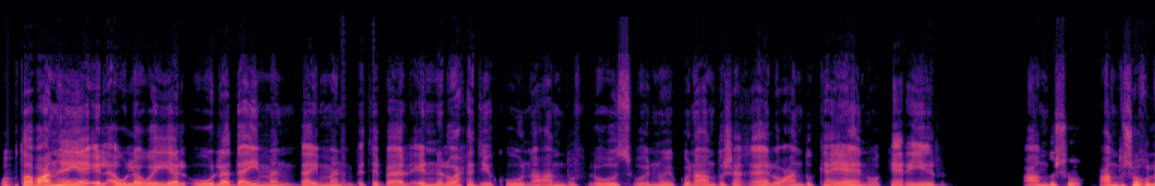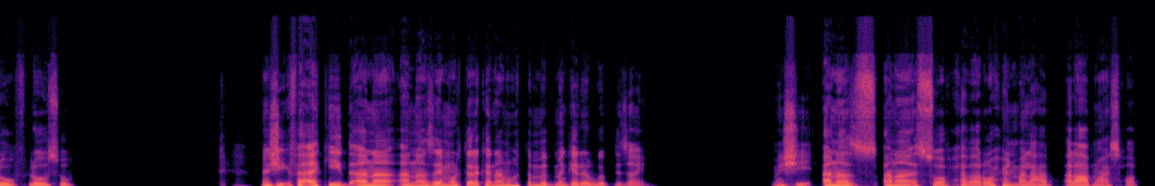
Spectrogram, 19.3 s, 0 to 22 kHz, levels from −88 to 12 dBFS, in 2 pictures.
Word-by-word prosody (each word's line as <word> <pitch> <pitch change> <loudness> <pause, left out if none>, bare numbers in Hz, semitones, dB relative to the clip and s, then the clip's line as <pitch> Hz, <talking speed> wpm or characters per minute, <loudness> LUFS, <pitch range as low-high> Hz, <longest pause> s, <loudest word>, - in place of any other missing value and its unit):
وطبعًا 175 +5 +5
هي 180 -5 +4
الأولوية 135 +7 +3
الأولى 145 +1 +1
دايمًا، 145 +1 -1
دايمًا 150 +3 -1
بتبقى 140 +2 -3
لإن 140 +2 -3
الواحد 140 0 -2
يكون 140 +5 -5
عنده 140 -2 -5
فلوس، 160 +6 -4
وإنّه 140 -2 -4
يكون 130 +1 -4
عنده 135 +1 -2
شغّال 125 +2 -2
وعنده 130 0 -3
كيان 130 +2 0
وكارير، 125 +3 -4 0.7
عنده 135 +3 -1
شُغ 135 +2 -3 0.2
عنده 135 +1 0
شغله 140 -1 +3
وفلوسه. 130 +2 -2 1.6
ماشي، 135 +2 +1
فأكيد 140 +7 +3
أنا 165 -2 +3
أنا 150 +2 +1
زي 155 +3 +3
ما 160 - -1
قُلت 150 +2 -1
لك 160 -1 +1
أنا 155 +1 +1
مهتم 150 +4 -1
بمجال 135 +1 -2
الweb 135 -2 -6
design. 125 -1 -8 1.1
ماشي، 125 +3 -1
أنا 185 +3 +6
الص 185 +1 -1
أنا 175 +2 +3
الصبح 155 +2 -1
باروح 140 +5 0
الملعب 135 +4 -1
ألعب - - +3
مع - - -4
اصحابى، - - -7
140 Hz, 145 wpm, -23 LUFS, 130-155 Hz, 1.6 s, أنا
